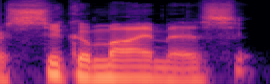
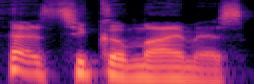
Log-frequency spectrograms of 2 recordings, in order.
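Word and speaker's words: Suchomimus: Sukumimus. Thank you to somebody who sent me a link to how to pronounce it. Uh, Sukumimus.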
